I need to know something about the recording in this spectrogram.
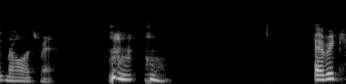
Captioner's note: clears throat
